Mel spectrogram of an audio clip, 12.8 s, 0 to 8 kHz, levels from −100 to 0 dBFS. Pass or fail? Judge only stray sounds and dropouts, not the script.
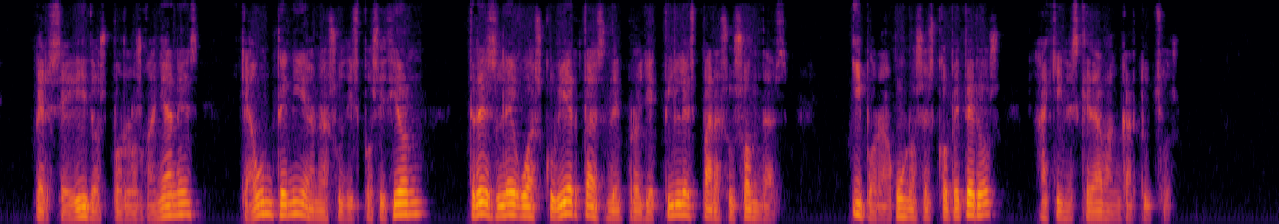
pass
